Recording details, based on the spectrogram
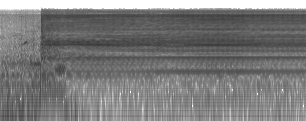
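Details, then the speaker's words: Fairly new battery charger: harsh, loud transformer buzz starting at plug-in and holding steady, caused by loose laminated transformer plates vibrating. "the Transformer is buzzing very loudly because these plates here these plates ha"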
